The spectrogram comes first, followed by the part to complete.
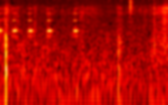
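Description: Cell phone keypad beeping as a number is dialed: a quick run of short, same-pitched key-press beeps that stops about a second in.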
